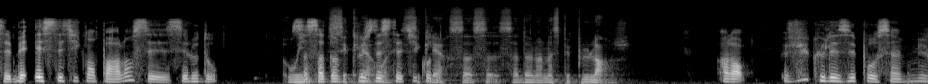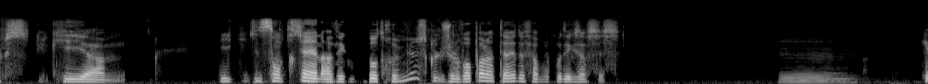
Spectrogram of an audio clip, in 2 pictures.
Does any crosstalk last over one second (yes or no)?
yes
